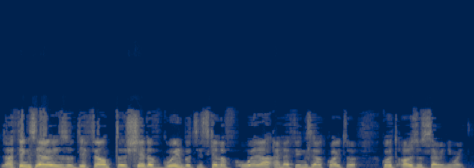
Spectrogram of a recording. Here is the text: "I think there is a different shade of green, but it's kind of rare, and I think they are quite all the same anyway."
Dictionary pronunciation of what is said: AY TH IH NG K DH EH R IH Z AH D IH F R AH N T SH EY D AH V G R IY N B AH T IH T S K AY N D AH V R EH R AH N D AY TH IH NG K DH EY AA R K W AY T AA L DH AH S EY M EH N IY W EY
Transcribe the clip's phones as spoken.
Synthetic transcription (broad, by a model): AY TH IH NG K DH EH R IH Z AH D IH F R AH N T SH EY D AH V G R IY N B AH T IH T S K AY N D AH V W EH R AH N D AY TH IH NG K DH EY AA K K W AY T AA L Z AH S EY EH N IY W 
